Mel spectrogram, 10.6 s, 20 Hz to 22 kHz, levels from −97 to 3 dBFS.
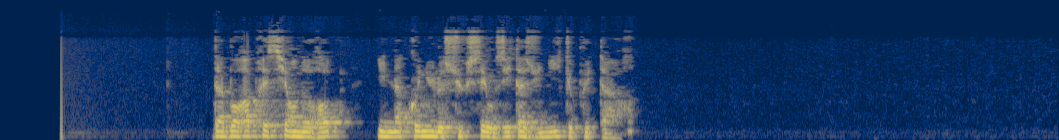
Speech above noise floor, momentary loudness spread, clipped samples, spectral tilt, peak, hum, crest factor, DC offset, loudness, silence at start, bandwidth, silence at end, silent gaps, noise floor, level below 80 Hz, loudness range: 61 dB; 14 LU; under 0.1%; -6 dB/octave; -2 dBFS; none; 18 dB; under 0.1%; -15 LUFS; 2.15 s; 9.4 kHz; 4.25 s; none; -75 dBFS; -54 dBFS; 11 LU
